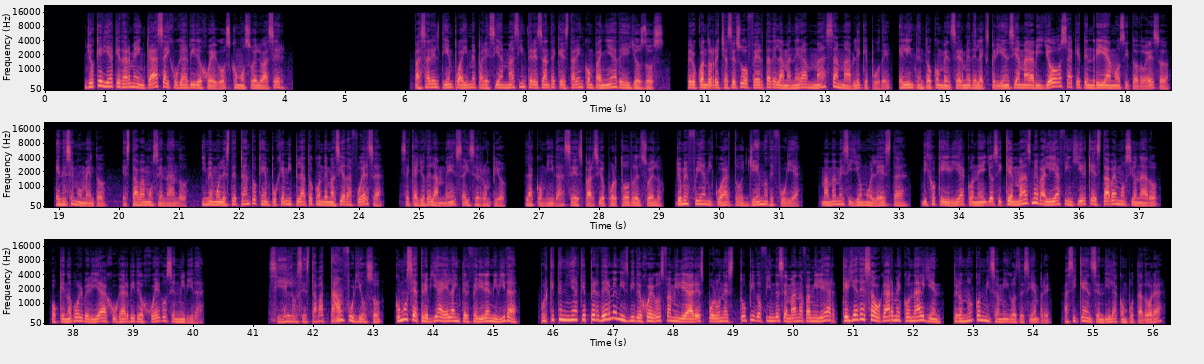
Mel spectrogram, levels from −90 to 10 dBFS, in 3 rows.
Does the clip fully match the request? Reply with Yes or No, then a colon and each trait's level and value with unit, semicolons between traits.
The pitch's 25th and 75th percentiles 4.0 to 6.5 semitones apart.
Yes: average, 4.7 semitones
